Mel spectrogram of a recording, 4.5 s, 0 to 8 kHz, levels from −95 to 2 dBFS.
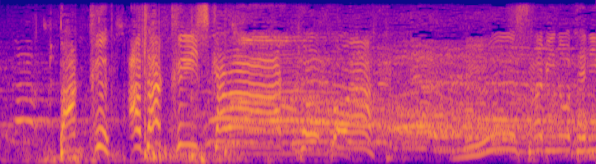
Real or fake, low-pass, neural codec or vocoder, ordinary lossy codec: real; 7.2 kHz; none; none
